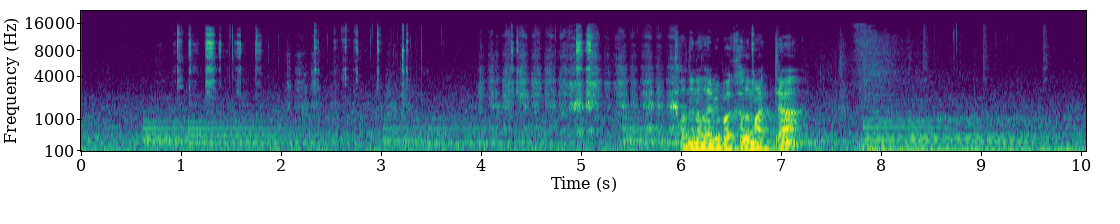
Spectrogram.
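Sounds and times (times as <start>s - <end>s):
soft background music: 0.0s - 10.0s
knife sawing through mushroom: 4.0s - 6.2s.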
